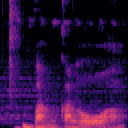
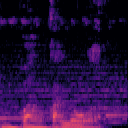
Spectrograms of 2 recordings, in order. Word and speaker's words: Bangkaloa: Namun karena pelafalan ya pemirsa, pelafalan ini kan kalau mengucapkan Bangkelo ini kan susah gitu, sehingga masyarakat akhirnya mengucapkannya dengan Bangkaloa, kan begitu kan enak, lebih enak kan, Bangkaloa.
